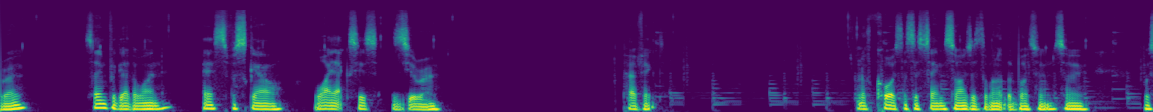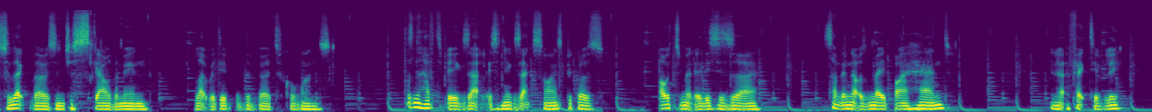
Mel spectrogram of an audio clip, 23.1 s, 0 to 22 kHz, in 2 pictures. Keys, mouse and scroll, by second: 1.1 alt+click, 3.1 0, 3.9 Return, 4.9 middle click, 6.7 KP_7, 7.8 scroll up 1, 8.3 scroll down 1, 9.0 middle click, 12.1 alt+shift+click, 12.7 middle click, 18.6 click, 18.9 middle click, 22.9 click.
